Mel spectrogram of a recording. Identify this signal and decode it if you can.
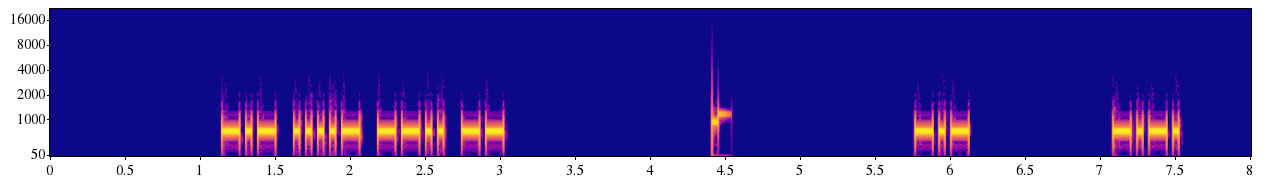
Morse code, heard as a keyed tone, about 30 wpm, spaced as for 18 wpm, 700 Hz. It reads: K4ZM KC
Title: USA Call Signs - 8x Character Spacing - 30wpm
